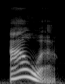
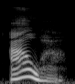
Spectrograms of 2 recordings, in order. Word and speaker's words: hour: For example, hour. We see an H, but we hear a vowel sound at the beginning, hour, and not hour.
